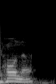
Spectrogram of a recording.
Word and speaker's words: Honā: like so well the the actual name is from sanskrit and you do say honna but um uh an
